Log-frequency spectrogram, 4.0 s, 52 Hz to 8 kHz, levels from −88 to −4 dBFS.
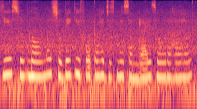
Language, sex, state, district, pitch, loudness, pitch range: Hindi, female, Arunachal Pradesh, Lower Dibang Valley, 235 Hz, -14 LUFS, 225-245 Hz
